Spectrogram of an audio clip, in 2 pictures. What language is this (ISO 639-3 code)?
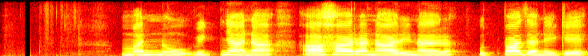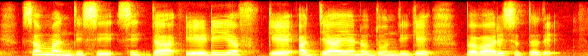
kan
